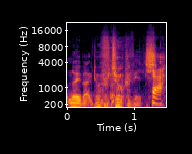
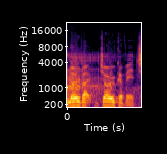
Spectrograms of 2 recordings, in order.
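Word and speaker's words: Novak Djokovic: server who's that and it's not Noak jokovic or Noak jokovic as the Americans say I love I love how the Americans say Jo jovic but yeah Novak has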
